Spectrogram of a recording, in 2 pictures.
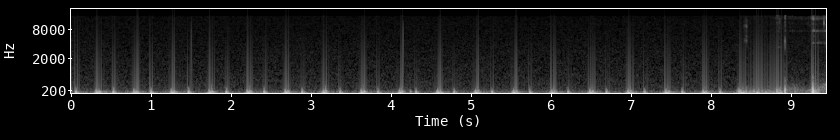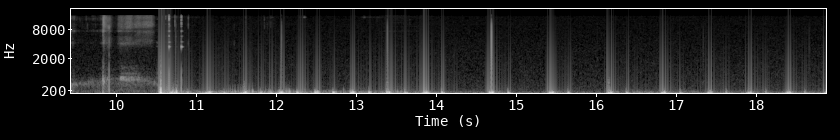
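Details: Own heart recorded while sitting in 100-degree heat during a heatwave: rapid, regular thumps with a brief rubbing noise midway, tachycardia.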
